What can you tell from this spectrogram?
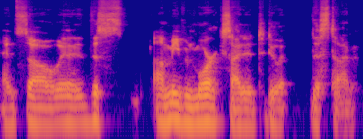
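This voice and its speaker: A man's voice: low-pitched, level tone, moderate pace, a bit bright, husky. A man hosting a live stream, chatting casually with viewers, rambling with fillers, laughing and apologizing often. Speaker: host of a live chameleon show.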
